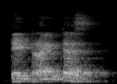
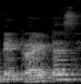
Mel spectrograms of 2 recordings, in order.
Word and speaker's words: detritus: इसका जो प्रोनाउंसिएशन है डेट्राइटस, तो इसका प्रोनाउंसिएशन डेट्राइटस है।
